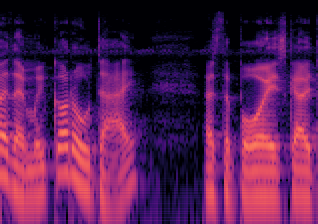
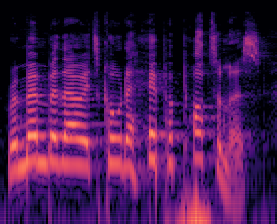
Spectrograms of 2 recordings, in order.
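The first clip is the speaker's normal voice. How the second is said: ordinary delivery, nothing marked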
